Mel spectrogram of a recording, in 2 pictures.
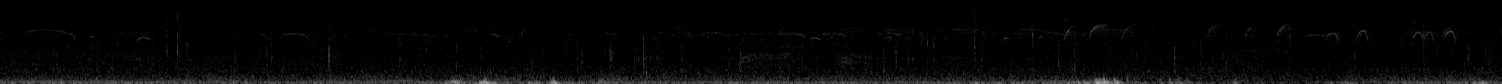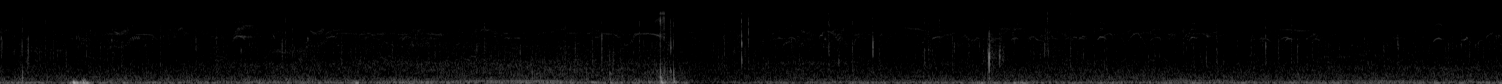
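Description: Small wild birds chirping and calling on and off over a steady low rumble. A few dull thumps break in, the loudest about eleven seconds in.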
